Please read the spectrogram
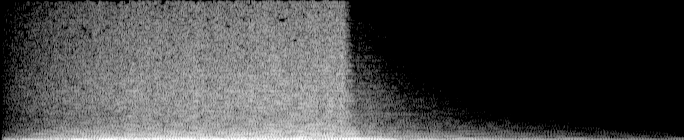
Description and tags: MH-ElectronRiseUp
bass, electro, synth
